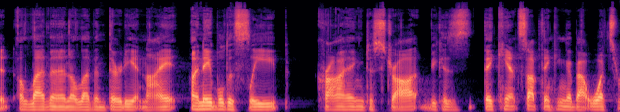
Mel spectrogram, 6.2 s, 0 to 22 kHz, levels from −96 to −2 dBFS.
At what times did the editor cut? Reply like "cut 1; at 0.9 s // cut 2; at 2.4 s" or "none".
cut 1; at 1.8 s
